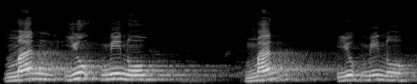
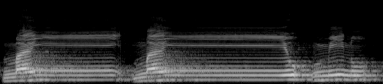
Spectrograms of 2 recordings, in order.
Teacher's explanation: Tidak sekedar diidgamkan, dileburkan dari nun ke ya may yukminu tapi ada dengungnya disangkutkan ke ghunahnya itu. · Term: idgham bighunah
